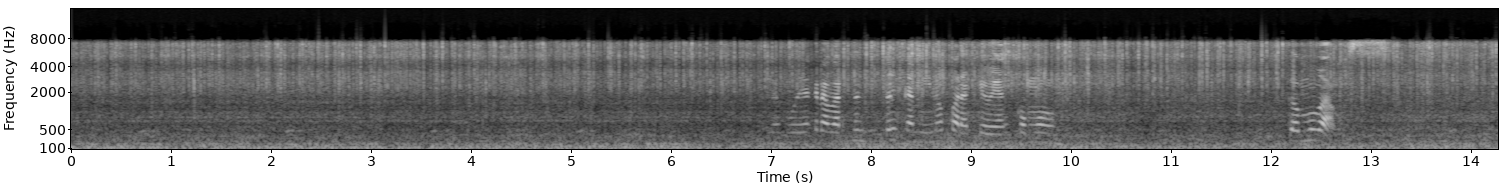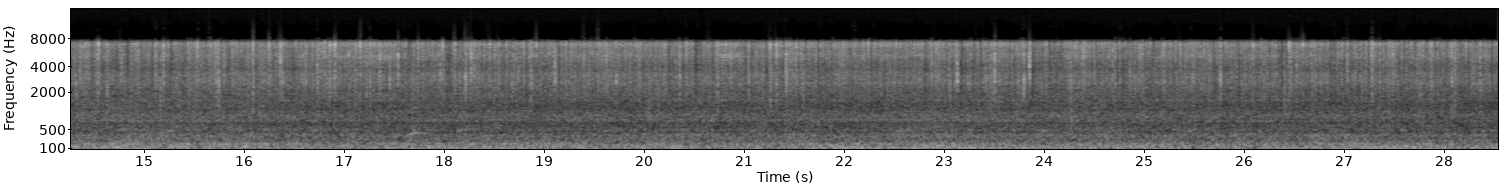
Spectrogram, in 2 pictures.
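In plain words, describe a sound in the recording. Rain patters lightly on the windscreen.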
